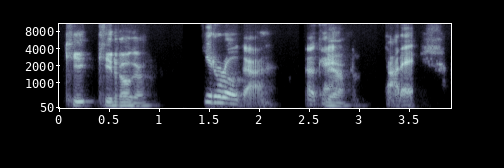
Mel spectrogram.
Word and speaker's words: Quiroga: Yes, Okay, it's Quiroga. Quiroga. Okay, Yeah. got it. You have 5 minutes when you're ready. All right. Hello, everyone. I'm Quiroga.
